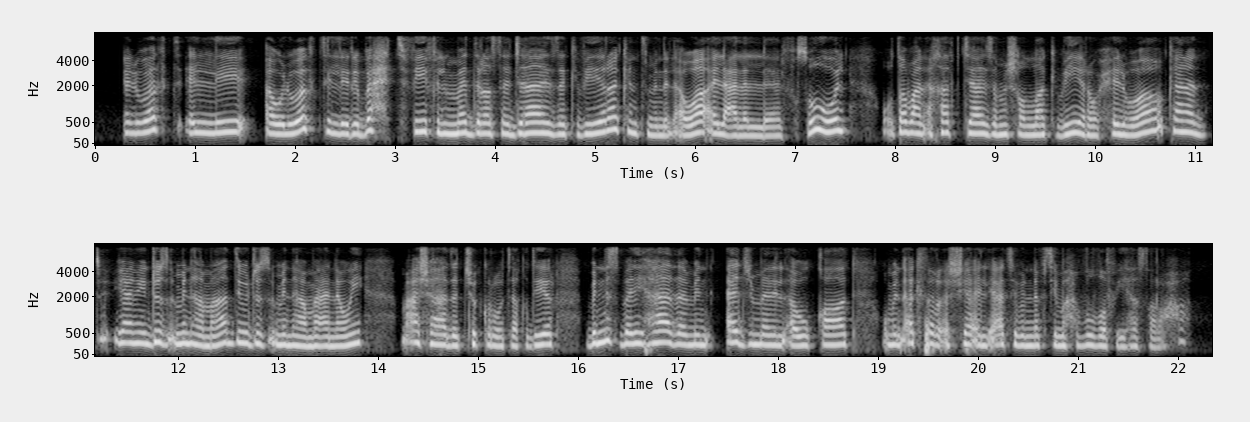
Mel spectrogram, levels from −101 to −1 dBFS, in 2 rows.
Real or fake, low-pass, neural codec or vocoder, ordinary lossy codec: fake; 7.2 kHz; vocoder, 44.1 kHz, 80 mel bands, Vocos; none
